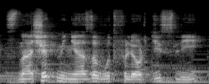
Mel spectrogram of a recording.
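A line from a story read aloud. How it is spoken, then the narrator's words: Merry laughter. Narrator (Russian): весело рассмеявшись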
